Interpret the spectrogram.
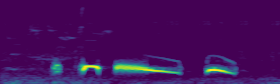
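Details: A single spotted dove phrase for luring wild birds: a soft short note, a brighter short note, then a long coo sliding gently downward and a final shorter arched coo, with faint high background hiss.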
